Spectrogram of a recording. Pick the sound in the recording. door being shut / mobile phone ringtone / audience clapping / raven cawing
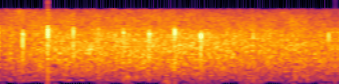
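audience clapping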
